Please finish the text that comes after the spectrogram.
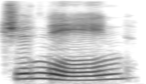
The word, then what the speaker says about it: Jeannie: I know it spells Jeannie, but she always wanted to pronounce it Janine.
